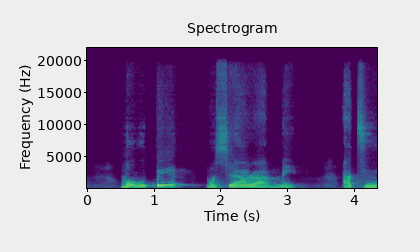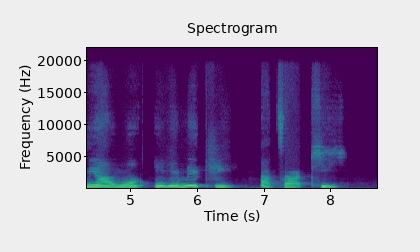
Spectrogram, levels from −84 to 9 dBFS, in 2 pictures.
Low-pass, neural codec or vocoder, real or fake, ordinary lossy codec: 19.8 kHz; codec, 44.1 kHz, 2.6 kbps, DAC; fake; none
